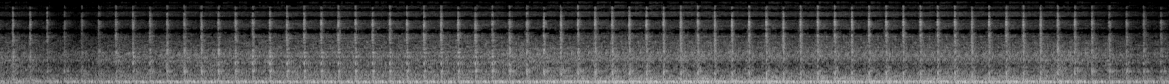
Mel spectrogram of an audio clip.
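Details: LBZ Duramax diesel truck that had gasoline put in it, idling: sharp steady knock about three times a second from a spun rod bearing on the crank; rod knock.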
